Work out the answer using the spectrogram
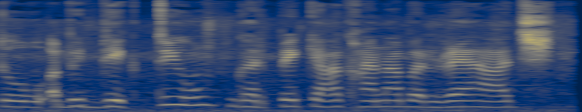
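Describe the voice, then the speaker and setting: Chatty young woman with a bright voice. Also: medium pitch, a little hiss or hum. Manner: chatty, addresses viewers as "guys" constantly; fast-talking. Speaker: vlogger. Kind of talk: casual vlog chat to camera. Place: at home and outside in the street.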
